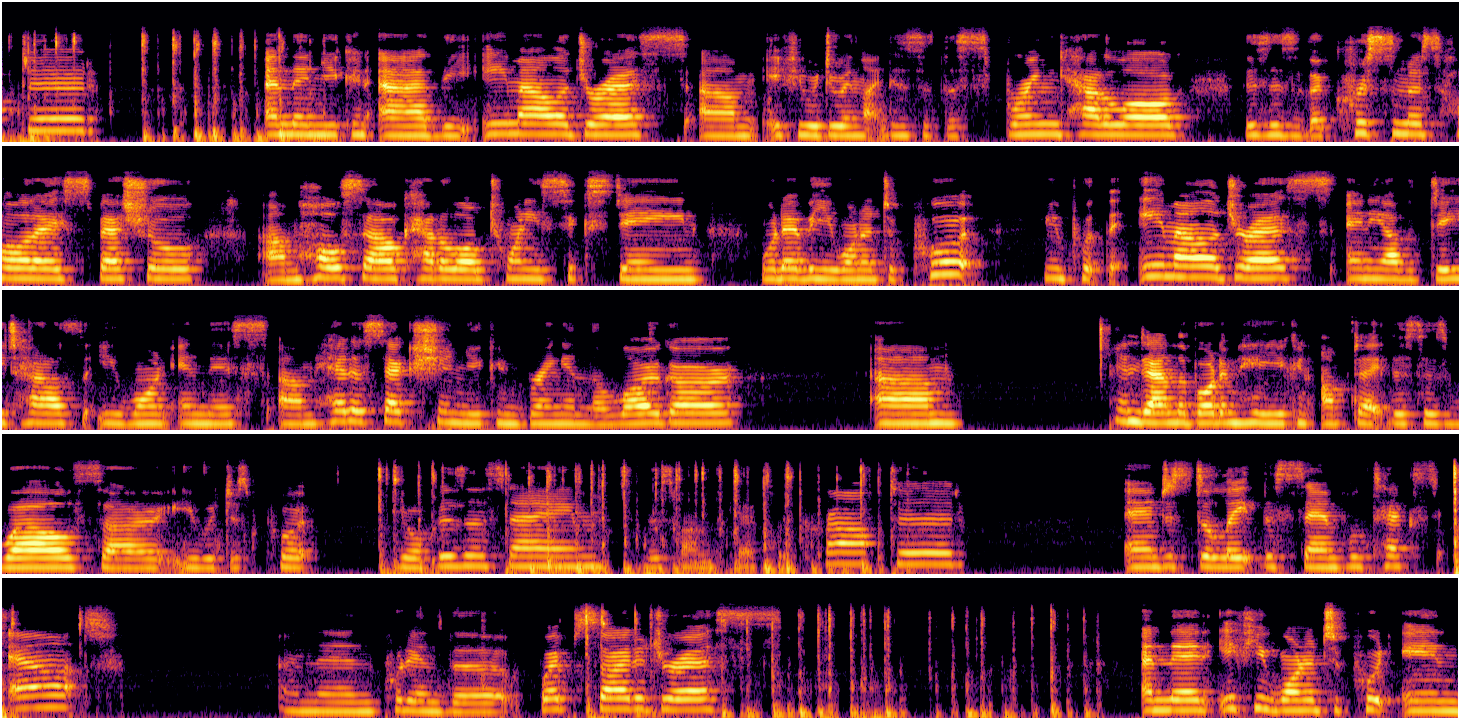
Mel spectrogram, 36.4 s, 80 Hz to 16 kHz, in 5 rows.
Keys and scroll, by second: 0.0-1.6 typing, 23.8-26.3 typing, 29.2 BackSpace, 32.1-34.6 typing.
